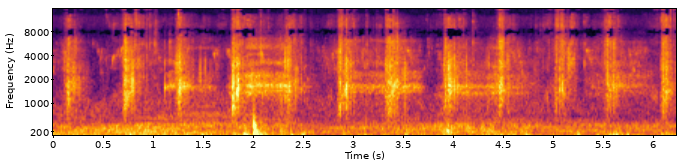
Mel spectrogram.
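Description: Footsteps on a gravel path at an even walking pace, about three steps every two seconds, each step a short crunch.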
